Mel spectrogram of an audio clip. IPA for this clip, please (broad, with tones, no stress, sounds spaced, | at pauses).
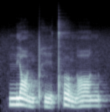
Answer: n̪ j ɑ˥˨ ŋ pʰ i˨˩ t̪ʰ ɤ˥˨ ŋ ɑ˦ ŋ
